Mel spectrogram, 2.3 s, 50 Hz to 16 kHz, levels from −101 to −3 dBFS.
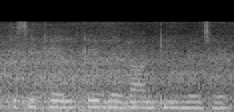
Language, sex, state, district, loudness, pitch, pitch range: Hindi, female, Bihar, Purnia, -29 LUFS, 195 Hz, 190-210 Hz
